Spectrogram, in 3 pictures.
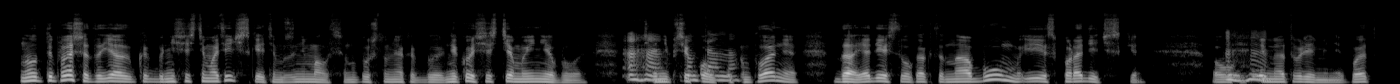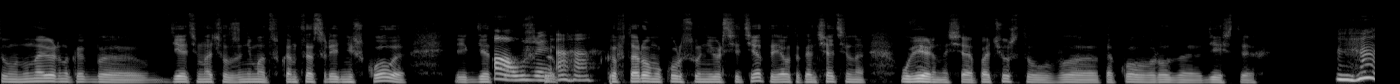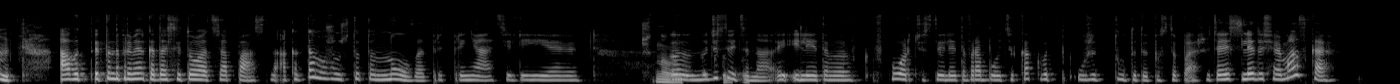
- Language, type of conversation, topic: Russian, podcast, Что вы делаете, чтобы отключить внутреннего критика?
- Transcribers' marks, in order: none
